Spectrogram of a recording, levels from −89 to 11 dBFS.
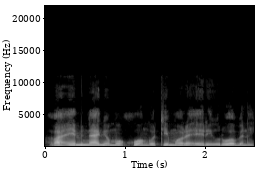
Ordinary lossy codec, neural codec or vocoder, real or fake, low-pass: none; codec, 24 kHz, 0.9 kbps, WavTokenizer, medium speech release version 1; fake; none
